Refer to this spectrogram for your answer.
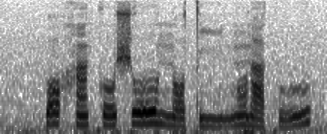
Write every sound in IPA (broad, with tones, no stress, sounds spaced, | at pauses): k͡p ɔ˧ h ã˧ k o˧ ʃ oː˦ n ɔ˨ t iː˨ ŋ ɔ̃˧ ɾ a˨ k u˨˦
